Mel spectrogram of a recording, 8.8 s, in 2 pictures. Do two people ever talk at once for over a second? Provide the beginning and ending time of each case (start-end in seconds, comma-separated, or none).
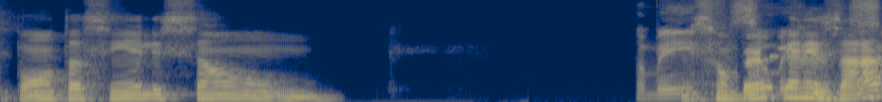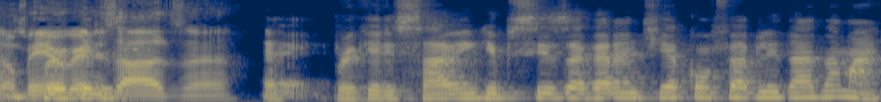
3.4-5.0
